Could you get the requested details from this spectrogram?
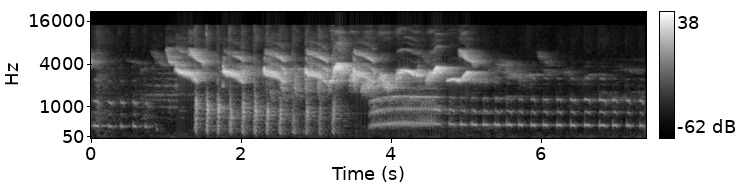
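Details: In October 2015 a moulting Chinese hwamei gives a loud series of sharp clicks merging into cascading high whistles, then a low droning buzz and a regular low pulsed throb.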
